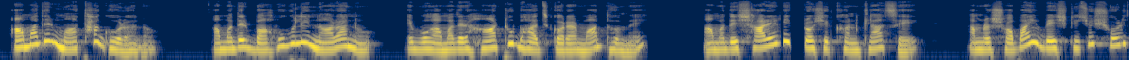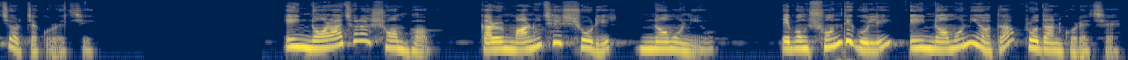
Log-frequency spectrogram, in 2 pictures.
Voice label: Bengali Medical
